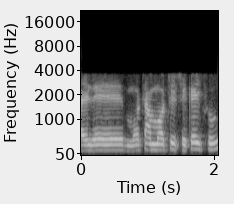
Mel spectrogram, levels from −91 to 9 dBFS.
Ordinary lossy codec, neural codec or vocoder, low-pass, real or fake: none; none; 3.6 kHz; real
